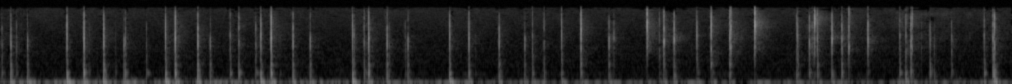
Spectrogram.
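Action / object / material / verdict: tap / plastic jar with metal lid, filled with cream / plastic / none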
